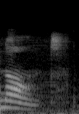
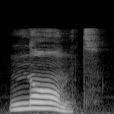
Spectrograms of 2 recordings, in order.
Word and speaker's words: Nantes: Nantes. – Nantes. Nantes. Of course, yeah, you don't pronounce the last letter in French, do you?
